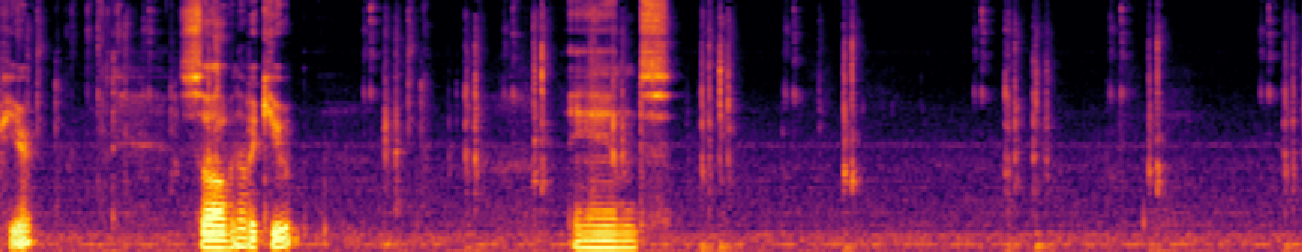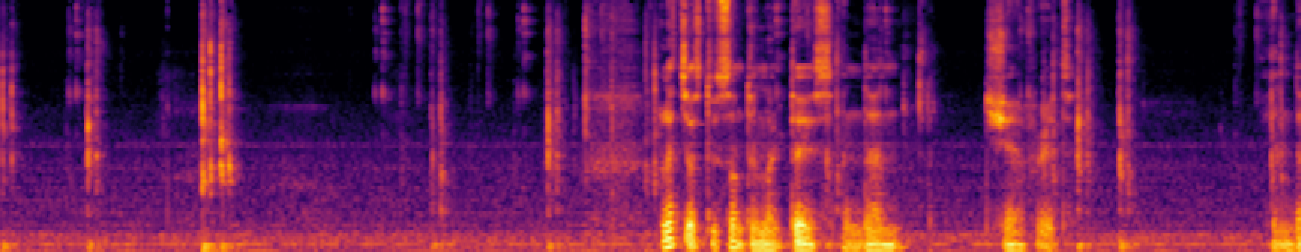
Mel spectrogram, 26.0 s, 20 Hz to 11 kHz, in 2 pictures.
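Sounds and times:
faint low hum: 0:00.0 - 0:26.0
keyboard keys clicking: 0:03.6 - 0:06.3, 0:07.0 - 0:08.6, 0:09.7 - 0:11.7, 0:12.6 - 0:14.1, 0:15.0 - 0:15.4, 0:16.8 - 0:19.7.

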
